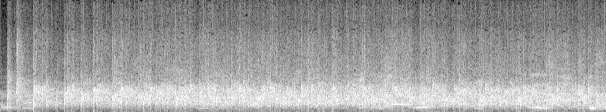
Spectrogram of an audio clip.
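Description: Sustained applause from a sizable audience, a dense wash of many hands clapping steadily at high volume for several seconds without letting up.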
